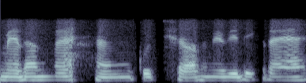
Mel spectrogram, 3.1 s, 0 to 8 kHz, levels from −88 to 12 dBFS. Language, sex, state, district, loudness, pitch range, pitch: Hindi, male, Bihar, Saran, -17 LUFS, 115-120 Hz, 115 Hz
